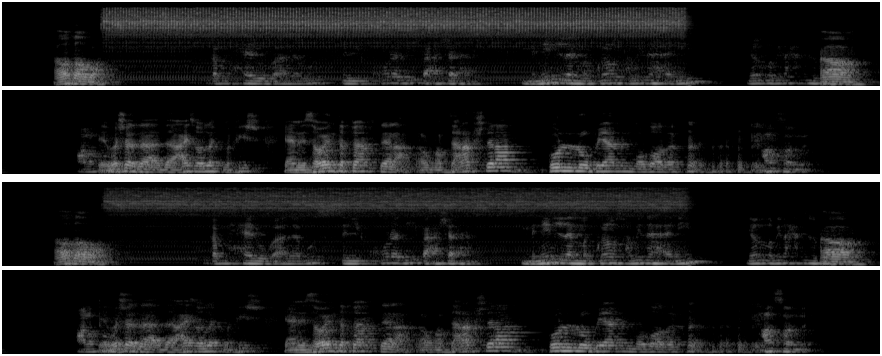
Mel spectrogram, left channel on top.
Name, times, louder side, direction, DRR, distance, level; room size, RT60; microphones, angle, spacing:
voice 1, 0.5-1.1 8.2-8.6 9.7-16.4, left 2 dB, 30° left, 0.4 m, -38 dB
sound 1, 1.0-6.8, left 8 dB, 85° left, 0.5 m, -37 dB
voice 2, 2.0-4.7 5.2-7.0 7.4-8.4 9.5-10.0 16.3-16.8, right 3 dB, 75° right, 0.6 m, -44 dB
3.6 x 2.4 x 4.2 m
head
